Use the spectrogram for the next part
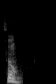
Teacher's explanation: a voiceless velar nasal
